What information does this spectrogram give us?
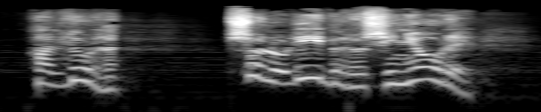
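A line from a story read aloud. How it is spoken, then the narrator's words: Overjoyed exclamation. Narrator (Italian): esclamò Dantès al colmo della gioia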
